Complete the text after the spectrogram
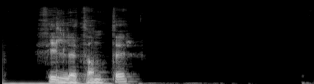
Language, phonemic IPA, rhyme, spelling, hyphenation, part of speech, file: Norwegian Bokmål, /fɪlːətantər/, -ər, filletanter, fil‧le‧tan‧ter, noun, Nb-filletanter.ogg
- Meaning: indefinite plural of filletante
